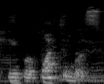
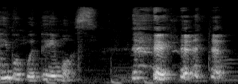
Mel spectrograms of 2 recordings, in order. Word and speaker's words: hippopotamus: somewhere very very shocking like hippopotamus it is not hypopotamus as the typical ghanaian will say cucumber not combo so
